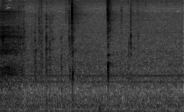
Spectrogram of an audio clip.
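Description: A short pause in speech: faint hiss with two soft clicks about a second in, roughly half a second apart.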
